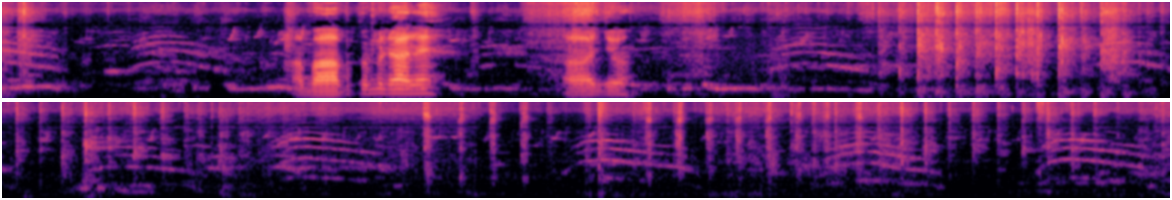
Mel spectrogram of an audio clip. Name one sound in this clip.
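Pigeons call with short, rising and falling chirps.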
